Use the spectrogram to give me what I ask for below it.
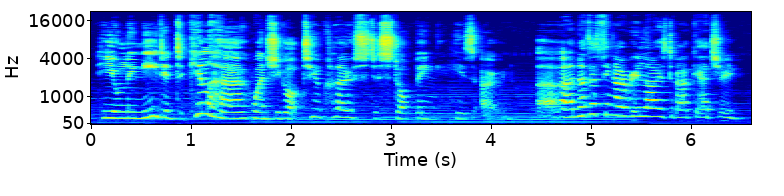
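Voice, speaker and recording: A woman with a fairly high voice gives a reflective, earnest recap. She muses in short, halting phrases, with faint music underneath. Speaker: fan commentator playing a researcher.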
